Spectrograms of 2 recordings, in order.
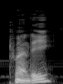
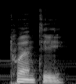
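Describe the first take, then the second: First: It is said in an American English accent. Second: It is said in a British English accent. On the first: "American English" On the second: "British English"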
